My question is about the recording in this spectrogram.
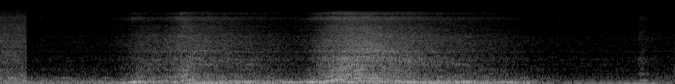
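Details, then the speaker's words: Lexus GX470 after alternator replacement, idling about 10 minutes then revved: engine rises smoothly and settles back to a steady idle with no knocks or whine; sounds normal and holds voltage. "it's been a little over 10 minutes still sitting here idling sounds like it's running it sounds like normal"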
